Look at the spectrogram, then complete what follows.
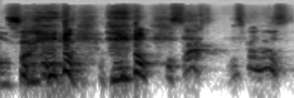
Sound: both laughing

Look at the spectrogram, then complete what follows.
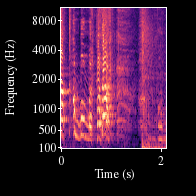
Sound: breath in

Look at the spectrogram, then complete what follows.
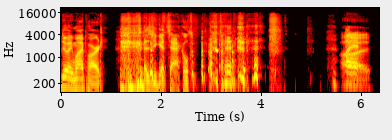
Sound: laughter

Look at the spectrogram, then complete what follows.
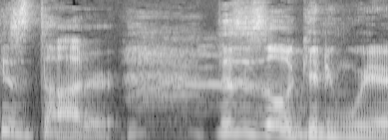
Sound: fx scream

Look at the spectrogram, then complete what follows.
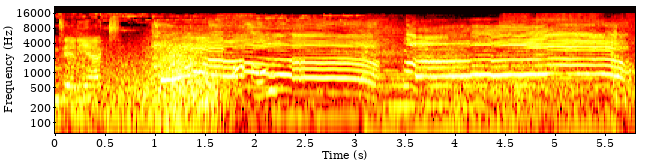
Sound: screaming

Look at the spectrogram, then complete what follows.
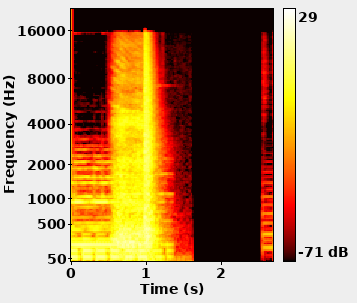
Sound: balloon pop

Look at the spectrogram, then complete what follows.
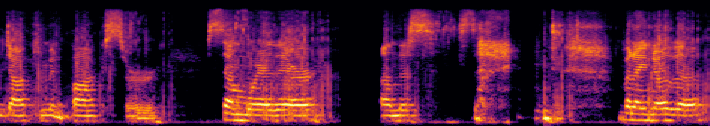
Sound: laughs

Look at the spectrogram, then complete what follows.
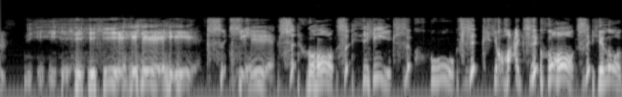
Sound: maniac noises

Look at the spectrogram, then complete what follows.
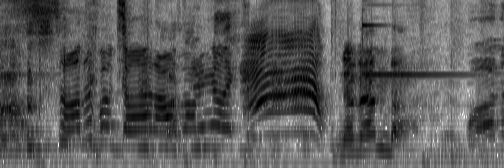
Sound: screams

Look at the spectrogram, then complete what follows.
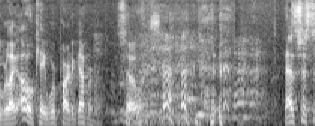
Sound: laughter

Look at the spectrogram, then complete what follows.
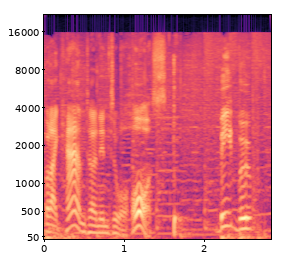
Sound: pop

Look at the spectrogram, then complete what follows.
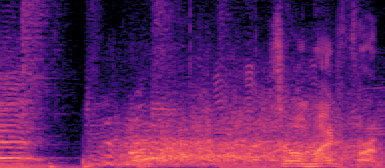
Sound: audience laughing

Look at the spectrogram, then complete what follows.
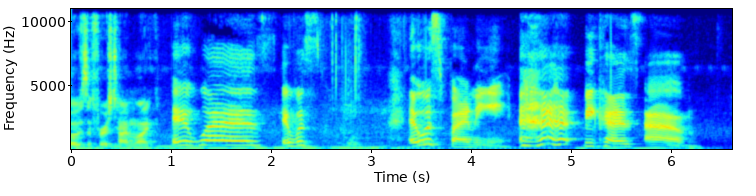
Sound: laughing

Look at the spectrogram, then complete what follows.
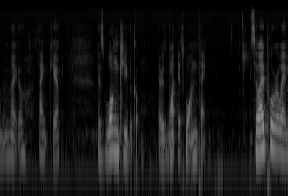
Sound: none

